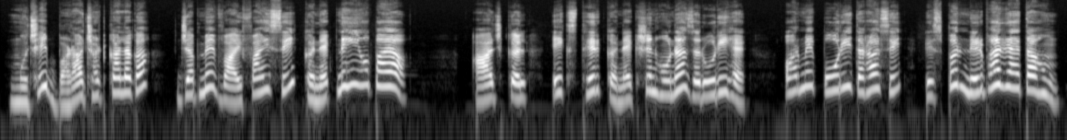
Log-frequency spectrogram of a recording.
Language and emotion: Hindi, surprised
